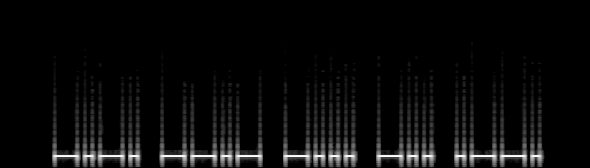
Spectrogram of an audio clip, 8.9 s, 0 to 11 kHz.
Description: Morse code, heard as a keyed tone, about 10 wpm, 800 Hz. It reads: CQBDP
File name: CW / DET / 1 6 1500C S C 10wpm 4252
